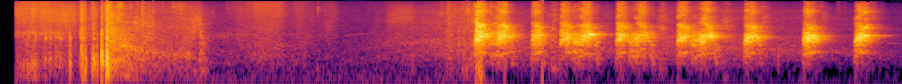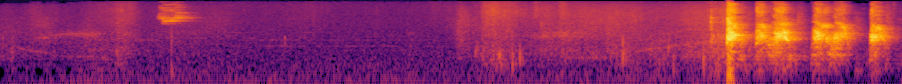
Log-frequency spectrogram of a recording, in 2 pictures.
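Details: Dog afraid of an air bed, barking in rapid bursts of six to eight sharp barks, with a pause of several seconds between bursts, after some rustling at the start.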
